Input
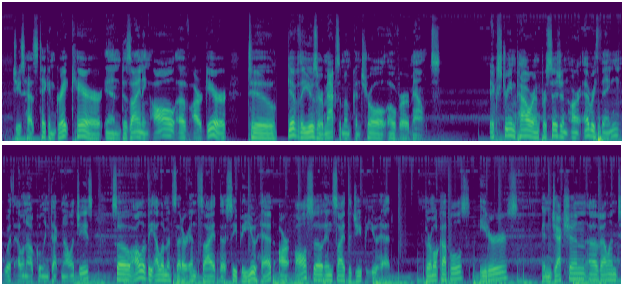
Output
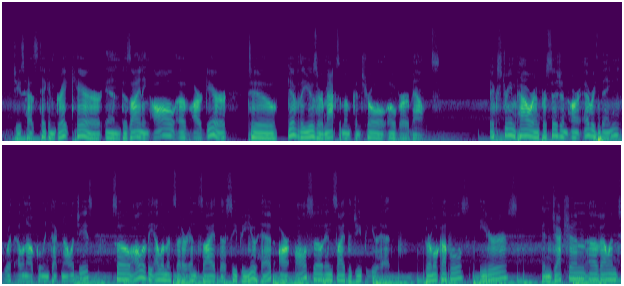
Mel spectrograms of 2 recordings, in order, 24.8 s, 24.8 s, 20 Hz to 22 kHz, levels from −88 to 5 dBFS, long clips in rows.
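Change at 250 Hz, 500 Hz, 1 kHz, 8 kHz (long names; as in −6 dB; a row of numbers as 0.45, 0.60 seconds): −8.0 dB, −21.5 dB, +5.0 dB, below −25 dB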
